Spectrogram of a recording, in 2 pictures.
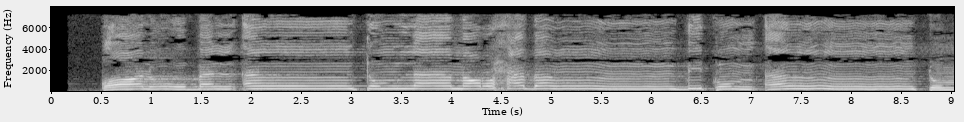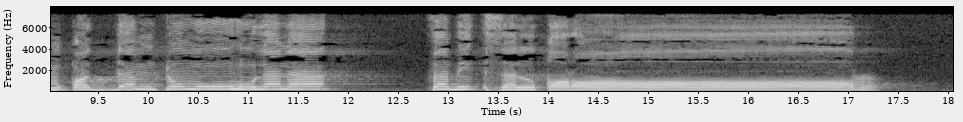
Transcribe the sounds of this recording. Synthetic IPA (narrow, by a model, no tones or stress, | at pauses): qɑːluːbalʔan | t̪ʊmlaːmɑɾˤħabam | bɪkʊmʔan | t̪ʊmqɑd̪ːamt̪ʊmuːhʊlanaː | fabɪʔsalqɑɾˤɑː | ɾ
